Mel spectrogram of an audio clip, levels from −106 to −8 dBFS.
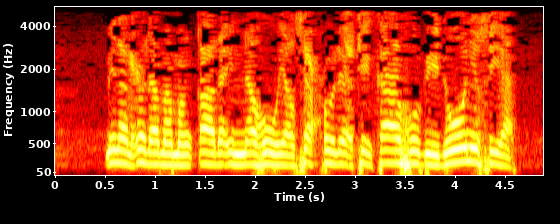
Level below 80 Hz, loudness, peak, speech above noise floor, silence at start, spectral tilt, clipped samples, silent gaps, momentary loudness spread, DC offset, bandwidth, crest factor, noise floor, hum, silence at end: -40 dBFS; -17 LUFS; -2 dBFS; 38 dB; 0.5 s; -10 dB/octave; under 0.1%; none; 7 LU; under 0.1%; 5.2 kHz; 14 dB; -54 dBFS; none; 0.3 s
